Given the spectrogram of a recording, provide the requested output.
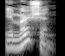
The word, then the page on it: immersion: British English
